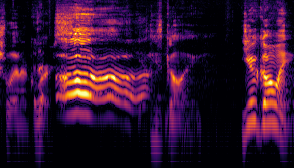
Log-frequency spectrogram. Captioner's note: exclaims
